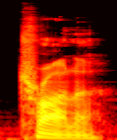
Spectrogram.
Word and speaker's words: Toronto: Or if we're going to pronounce it correctly, Trana. Trana? Trana. Well, then in that case, it's New York. Trana is how they say it in Trana.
